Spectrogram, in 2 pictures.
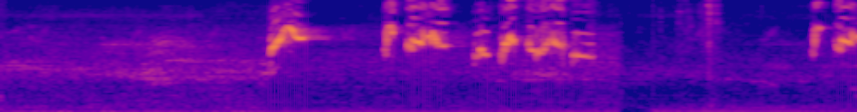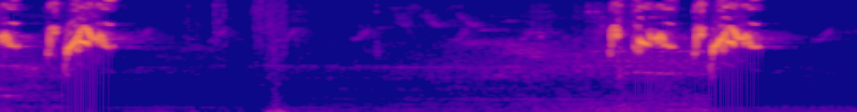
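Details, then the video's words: Red-whiskered bulbul song used to lure and provoke other birds: three bursts of short, bright, warbled phrases, each note rising and falling, separated by pauses of about two seconds, over a low background hum. "เสียง (ยั่ว) นกกรงหัวจุก เสียงนกกรงหัวจุกล่อนก กระตุ้นนกกรงหัวจุก"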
